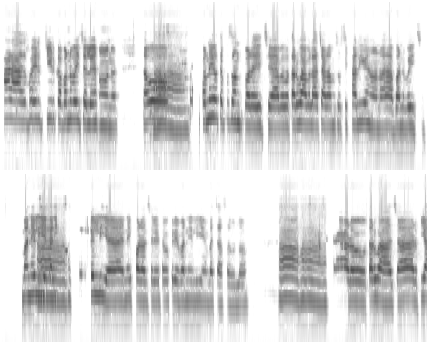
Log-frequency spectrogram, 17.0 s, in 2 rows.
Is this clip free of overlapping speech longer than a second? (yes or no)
yes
